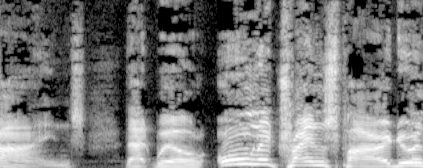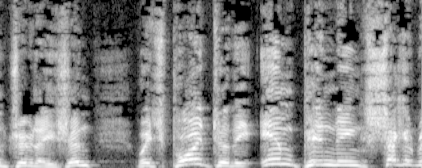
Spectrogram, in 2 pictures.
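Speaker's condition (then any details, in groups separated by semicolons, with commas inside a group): No condition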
